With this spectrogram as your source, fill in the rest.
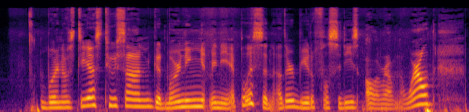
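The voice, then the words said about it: Scratchy voice. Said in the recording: “Sorry about my voice. My voice is a little scratchy. ... Mainly just because I'm having a cough.”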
